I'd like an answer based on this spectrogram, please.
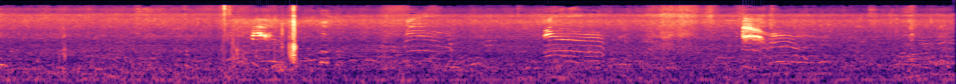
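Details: Hungry stray street cats run after a person, wanting to eat. They give about five clear, wavering meows spread over twelve seconds, some short and some drawn out, over a steady low outdoor rumble.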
